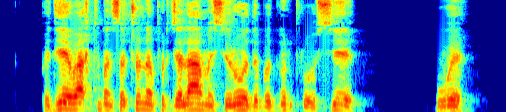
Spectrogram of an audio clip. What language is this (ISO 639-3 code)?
pus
